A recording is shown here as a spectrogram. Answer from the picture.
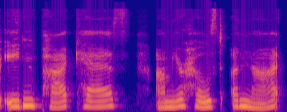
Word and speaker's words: A'nat: podcast I'm your host anat a lot of people mispronounce that it's a knot like uh not um if you haven't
